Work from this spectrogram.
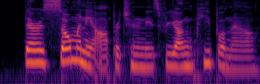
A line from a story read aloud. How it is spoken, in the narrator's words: he said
